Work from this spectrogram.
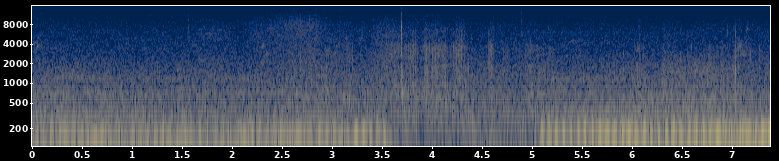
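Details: Lila, a two-year-old female polar bear in a holding pen at Maruyama Zoo, Sapporo, Hokkaido, Japan, on 19 January 2017, calls to her 22-year-old mother Lara to nurse. A low, rapidly pulsing hum breaks off midway, then resumes.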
